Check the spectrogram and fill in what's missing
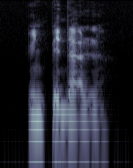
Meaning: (noun) 1. pedal (of bicycle, car etc.) 2. pedal (of piano, organ etc.) 3. queer, homo (homosexual man); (adjective) feminine singular of pédal
- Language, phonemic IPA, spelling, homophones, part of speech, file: French, /pe.dal/, pédale, pédal / pédales / pédalent, noun / adjective / verb, Fr-pédale.ogg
